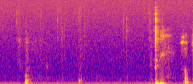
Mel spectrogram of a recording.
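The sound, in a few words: pressing the Enter key and clicking the mouse while editing in Inkscape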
